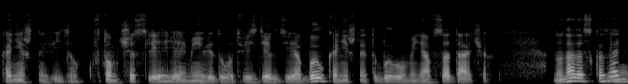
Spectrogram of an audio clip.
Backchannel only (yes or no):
yes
